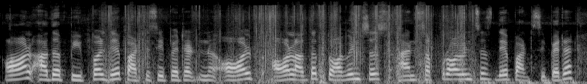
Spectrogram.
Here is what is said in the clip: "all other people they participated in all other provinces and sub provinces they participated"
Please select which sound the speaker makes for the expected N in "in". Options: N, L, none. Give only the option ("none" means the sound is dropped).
L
